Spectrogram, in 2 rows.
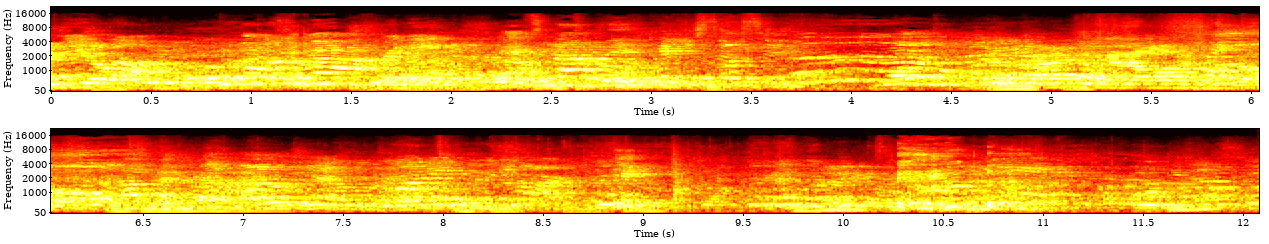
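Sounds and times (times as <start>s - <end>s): people talking in a room: 0.0s - 12.0s
person coughing: 10.3s - 11.1s.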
